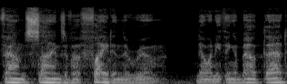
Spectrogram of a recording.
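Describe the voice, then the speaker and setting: In a put-on character voice, a man growls at a fairly quick pace with a very deep, low pitch. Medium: video game. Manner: terse, dry.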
